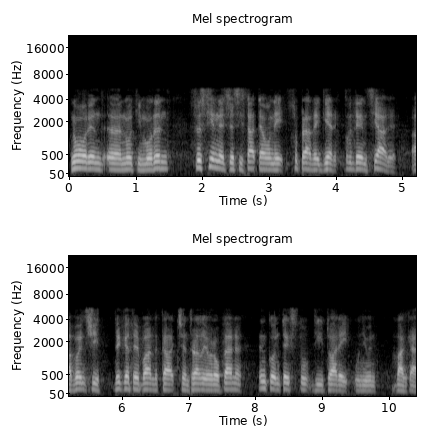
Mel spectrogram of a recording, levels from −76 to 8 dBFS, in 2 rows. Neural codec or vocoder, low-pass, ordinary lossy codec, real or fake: codec, 16 kHz, 1.1 kbps, Voila-Tokenizer; 5.4 kHz; AAC, 32 kbps; fake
